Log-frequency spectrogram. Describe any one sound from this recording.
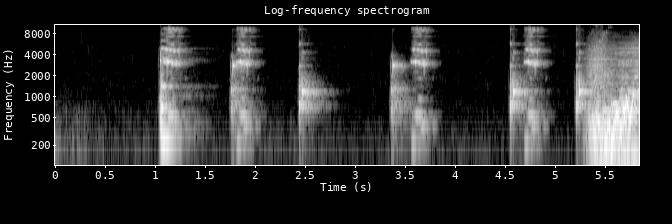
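Soft menu clicks chime several times.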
